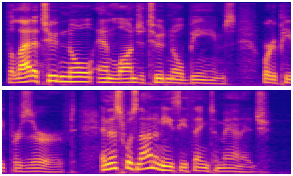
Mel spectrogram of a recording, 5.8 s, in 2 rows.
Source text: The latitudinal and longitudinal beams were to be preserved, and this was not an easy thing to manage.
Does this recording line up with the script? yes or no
yes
